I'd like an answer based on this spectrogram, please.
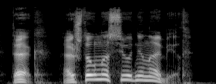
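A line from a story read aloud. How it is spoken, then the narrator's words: Exaggeratedly cheerful interruption. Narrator (Russian): Преувеличенно бодро перебил его капитан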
